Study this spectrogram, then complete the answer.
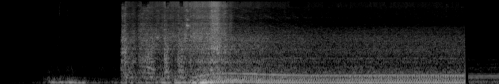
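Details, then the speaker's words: Toyota Corolla, next-morning cold start after repairing intake cam gear rattle without replacing the cam gear: quick crank, clean catch, brief rev flare settling to a steady smooth idle with no startup rattle; normal cold start. "and that's how your engine should sound when it starts no rattle this is the next morning no rattle anymore it's all fixed day two"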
